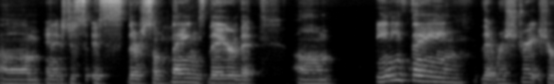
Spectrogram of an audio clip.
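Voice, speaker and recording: Someone speaks in a Southern US accent at a very slow pace. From US South. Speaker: realtor. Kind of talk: live stream real estate update. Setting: furniture store, live stream. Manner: casual, filler-heavy. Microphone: laptop mic instead of usual microphone.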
